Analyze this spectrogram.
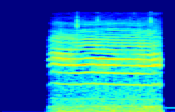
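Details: A tame female neighbour cat gives one drawn-out, steady, high meow lasting about a second, rich in harmonics, followed by silence and a brief soft sound at the end.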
